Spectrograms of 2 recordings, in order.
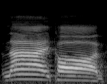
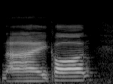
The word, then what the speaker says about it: Nikon: or Nikon yeah but it's Japanese for goodness sake people it's Nikon yeah what whatever floats your boat yeah yeah anyway we're Asians so it's Nikon so anyway this is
